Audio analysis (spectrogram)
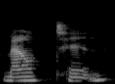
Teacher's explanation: a glottal stop if you're doing running speech means that you really shorten that vowel and you kind of skip over it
